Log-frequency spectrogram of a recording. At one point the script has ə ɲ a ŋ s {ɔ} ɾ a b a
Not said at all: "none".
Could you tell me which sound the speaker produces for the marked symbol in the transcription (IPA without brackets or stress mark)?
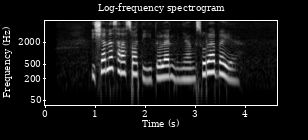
u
